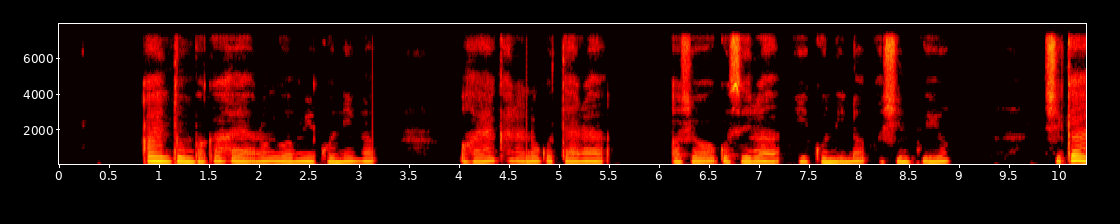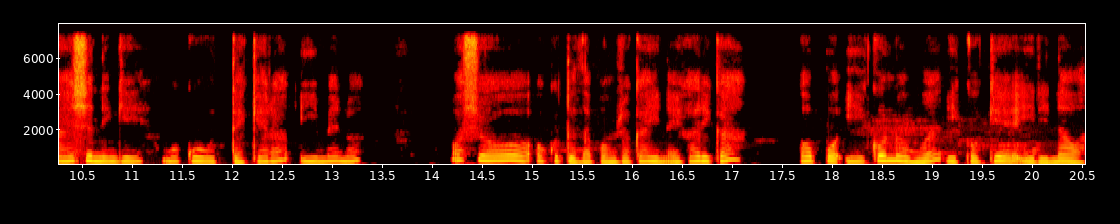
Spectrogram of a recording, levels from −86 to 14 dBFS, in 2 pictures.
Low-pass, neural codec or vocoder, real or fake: 7.2 kHz; none; real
